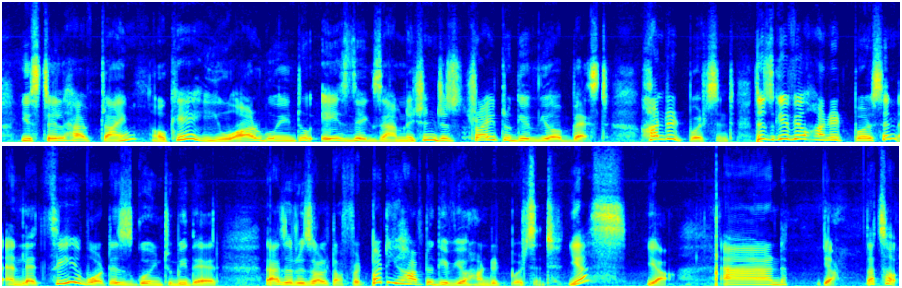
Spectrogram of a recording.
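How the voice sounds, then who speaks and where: A woman with an Indian accent talks fairly quickly in a high voice with very wide pitch swings, the sound dry and close with no echo. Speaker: teacher. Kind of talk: lecture. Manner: fast.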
